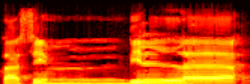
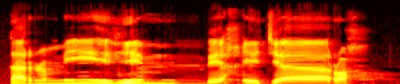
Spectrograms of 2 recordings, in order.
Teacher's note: huruf mim dimasukkan ke hurufba dan dibaca sedikit mendengung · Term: Ikhfa Syafawi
